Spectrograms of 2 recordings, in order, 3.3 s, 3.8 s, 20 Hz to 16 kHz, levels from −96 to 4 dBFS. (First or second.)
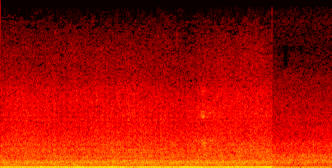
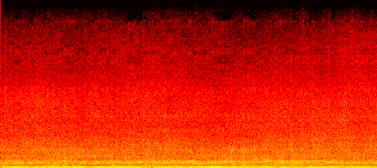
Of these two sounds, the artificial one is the second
